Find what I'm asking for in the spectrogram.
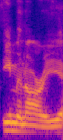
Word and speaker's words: Imanari: When you did your arm, I always pronounce it wrong. I pronounce your role, the role, the Arminari. – Oh, the Imanari, yeah. It's named after the Japanese guy.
